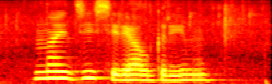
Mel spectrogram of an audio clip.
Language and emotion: Russian, sad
